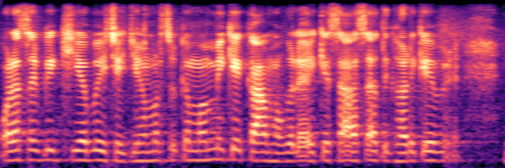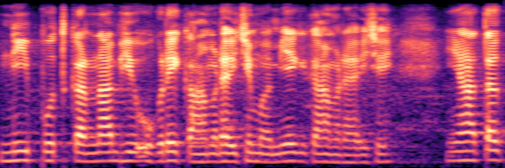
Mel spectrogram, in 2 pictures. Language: Maithili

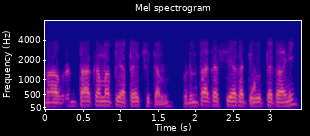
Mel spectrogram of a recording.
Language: Sanskrit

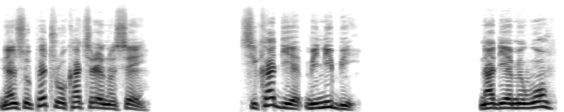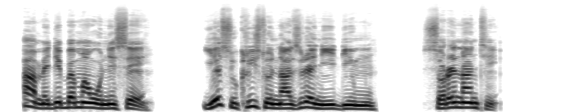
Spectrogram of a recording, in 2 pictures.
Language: Akan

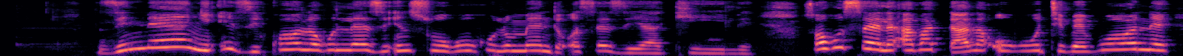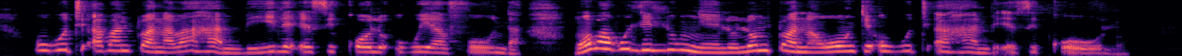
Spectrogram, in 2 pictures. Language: North Ndebele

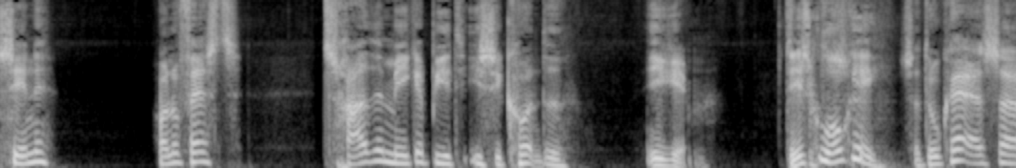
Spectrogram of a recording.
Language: Danish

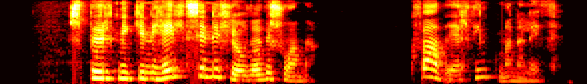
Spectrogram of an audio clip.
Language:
Icelandic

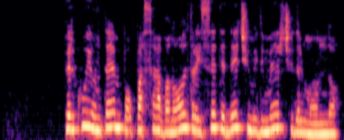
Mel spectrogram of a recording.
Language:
Italian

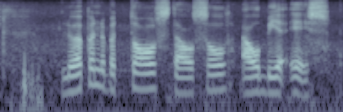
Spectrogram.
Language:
Afrikaans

